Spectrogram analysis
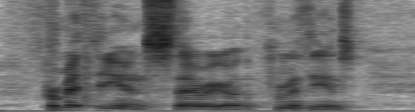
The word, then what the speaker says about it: Prometheans: the new enemy it's called the promethos I probably said it wrong Prometheans there we go the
